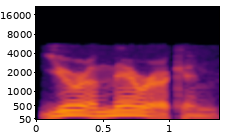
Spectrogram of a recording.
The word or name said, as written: Euramerican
